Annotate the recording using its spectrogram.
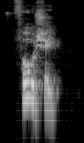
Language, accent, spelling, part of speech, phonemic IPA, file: French, Canada, fauché, adjective / verb, /fo.ʃe/, LL-Q150 (fra)-fauché.wav
- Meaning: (adjective) skint, broke or otherwise lacking money; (verb) past participle of faucher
